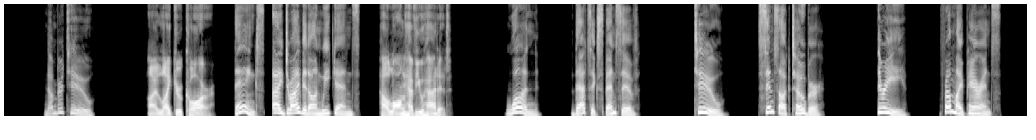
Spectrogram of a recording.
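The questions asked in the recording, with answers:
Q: How long have you had it?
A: 2: Since October.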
